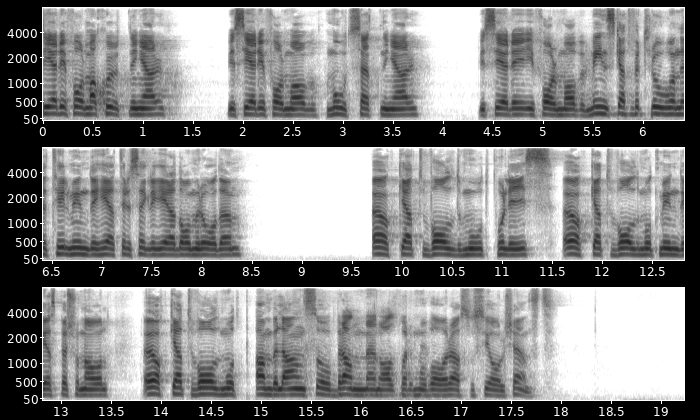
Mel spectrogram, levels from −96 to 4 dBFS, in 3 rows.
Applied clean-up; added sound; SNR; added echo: neural mask model DeepFilterNet 3.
